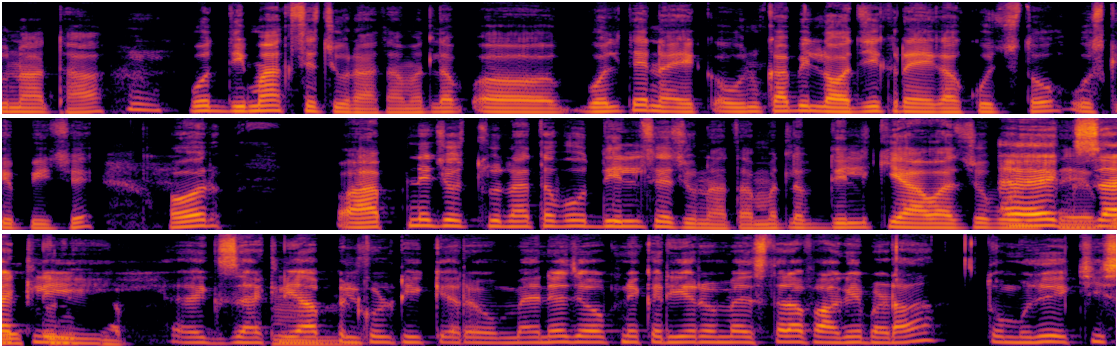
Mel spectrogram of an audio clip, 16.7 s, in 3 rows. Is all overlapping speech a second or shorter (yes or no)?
no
